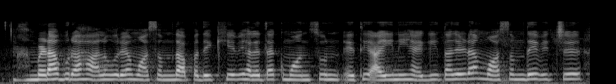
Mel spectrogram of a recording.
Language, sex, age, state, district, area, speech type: Punjabi, female, 30-45, Punjab, Mansa, urban, spontaneous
